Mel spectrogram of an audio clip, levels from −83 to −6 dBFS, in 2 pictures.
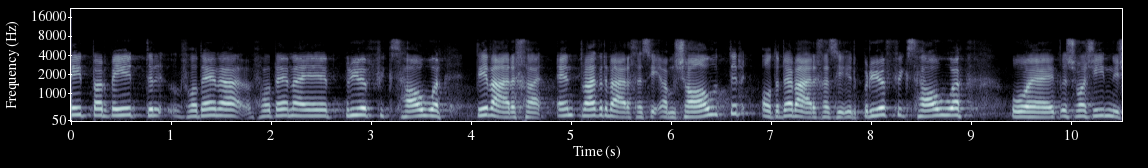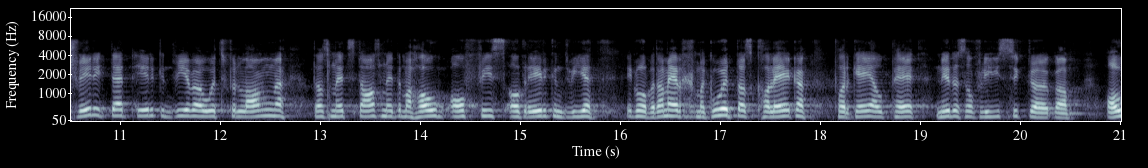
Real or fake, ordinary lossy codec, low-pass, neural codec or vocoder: fake; none; 7.2 kHz; codec, 16 kHz, 2 kbps, FunCodec, trained on LibriTTS, 25 frames a second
